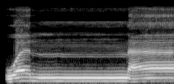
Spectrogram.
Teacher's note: এই নুনকে এক আলিফ টেনে বলবো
